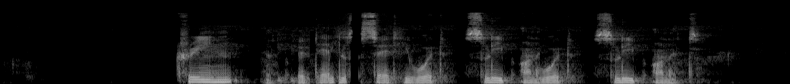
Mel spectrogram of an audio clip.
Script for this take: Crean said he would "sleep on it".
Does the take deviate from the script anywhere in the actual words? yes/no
yes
